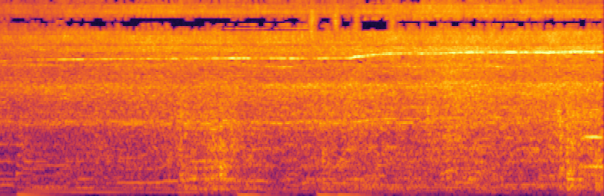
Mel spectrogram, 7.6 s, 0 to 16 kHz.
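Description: Tineco Floor One S3 cordless wet-dry floor vacuum running as it sucks up and mops a mess off a tiled floor: a steady rushing motor noise with a thin high whine that rises slightly about five seconds in.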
